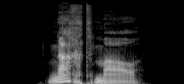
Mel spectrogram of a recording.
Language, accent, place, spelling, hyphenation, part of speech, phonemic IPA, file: German, Germany, Berlin, Nachtmahr, Nacht‧mahr, noun, /ˈnaxtmaːɐ̯/, De-Nachtmahr.ogg
- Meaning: nightmare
